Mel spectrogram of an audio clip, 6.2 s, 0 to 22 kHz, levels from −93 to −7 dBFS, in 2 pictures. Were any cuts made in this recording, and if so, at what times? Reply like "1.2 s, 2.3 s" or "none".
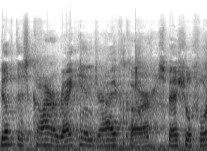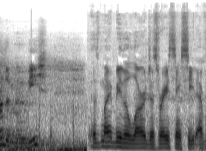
4.3 s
